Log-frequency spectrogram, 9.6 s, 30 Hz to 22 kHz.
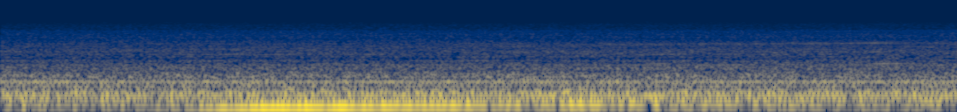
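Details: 2024 Toyota RAV4 SE in EV mode, fully charged, cold day, heater on: steady low droning hum with constant whir from under left side of hood; owner likens it to heat pump blades hitting something, loud, whole-car vibration.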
